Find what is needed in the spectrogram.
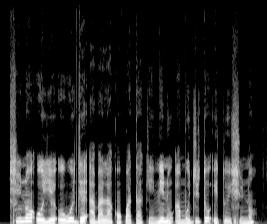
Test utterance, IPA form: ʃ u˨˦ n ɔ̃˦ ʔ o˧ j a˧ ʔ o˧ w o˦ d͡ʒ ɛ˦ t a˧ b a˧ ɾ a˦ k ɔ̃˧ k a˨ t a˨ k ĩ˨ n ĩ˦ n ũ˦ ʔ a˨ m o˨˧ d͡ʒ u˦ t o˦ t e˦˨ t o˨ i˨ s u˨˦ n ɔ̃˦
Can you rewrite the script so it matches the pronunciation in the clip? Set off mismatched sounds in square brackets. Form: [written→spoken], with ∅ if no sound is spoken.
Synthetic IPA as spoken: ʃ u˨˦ n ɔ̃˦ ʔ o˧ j [a˧→e˧] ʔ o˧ w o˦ d͡ʒ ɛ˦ [t→ʔ] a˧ b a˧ [ɾ→l] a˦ k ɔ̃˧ [k→k͡p] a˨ t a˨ k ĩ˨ n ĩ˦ n ũ˦ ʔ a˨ m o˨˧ d͡ʒ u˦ t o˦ [t→ʔ] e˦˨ t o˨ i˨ [s→ʃ] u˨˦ n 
